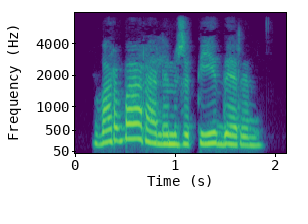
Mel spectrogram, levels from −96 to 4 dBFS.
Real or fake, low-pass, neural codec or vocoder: real; 7.2 kHz; none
